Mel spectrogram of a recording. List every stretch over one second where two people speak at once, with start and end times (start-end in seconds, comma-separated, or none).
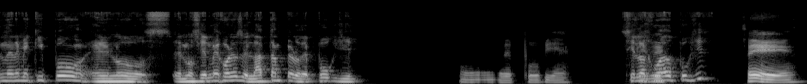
none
